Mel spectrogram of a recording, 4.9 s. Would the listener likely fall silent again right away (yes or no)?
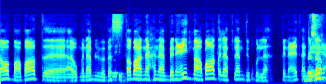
no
